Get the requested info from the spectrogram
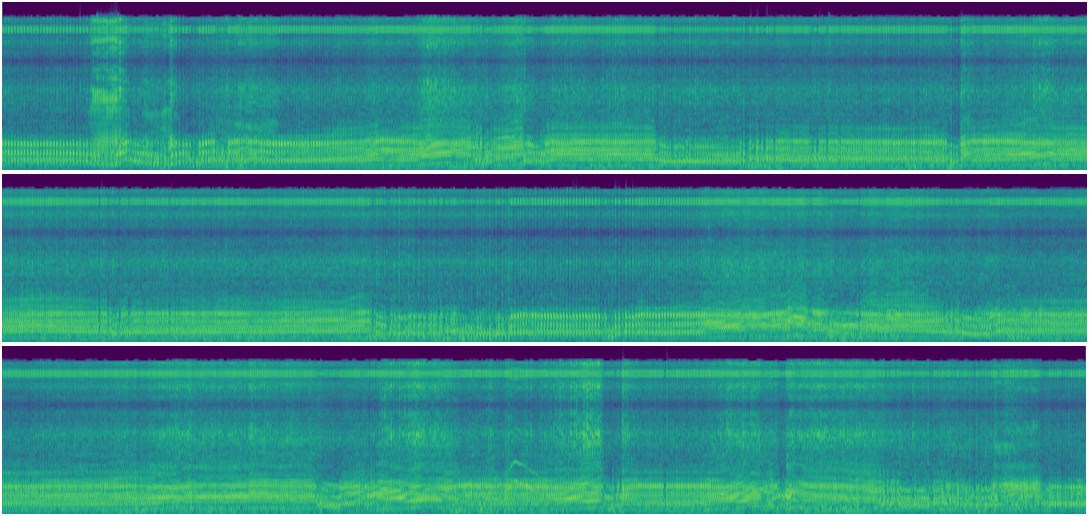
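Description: Sport ATV engine running hard across sand, its revs rising and falling again and again as the throttle is worked.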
